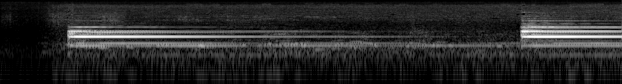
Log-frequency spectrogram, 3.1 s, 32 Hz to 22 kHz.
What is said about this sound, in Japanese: 4時か。この鐘の音は便利だね。 ここは時間の感覚が薄れますからね。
